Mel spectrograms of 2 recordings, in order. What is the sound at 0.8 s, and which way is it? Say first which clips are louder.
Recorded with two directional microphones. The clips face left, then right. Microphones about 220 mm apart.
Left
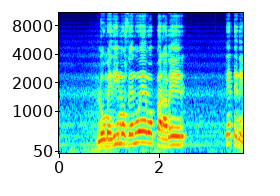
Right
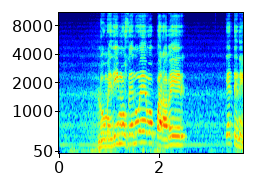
A man's voice: left 10 dB; 35° left (ahead or behind).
